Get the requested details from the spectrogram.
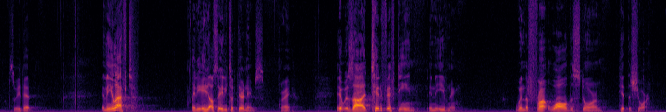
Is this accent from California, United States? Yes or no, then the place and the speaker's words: no; Louisiana, United States; from the deep south, specifically I'm from Louisiana, and which we, you know, people call it the Delta area, right, or the Gulf Coast.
